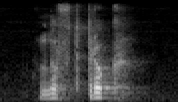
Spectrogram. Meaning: air pressure
- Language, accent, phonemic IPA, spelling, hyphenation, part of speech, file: German, Austria, /ˈlʊftˌdʁʊk/, Luftdruck, Luft‧druck, noun, De-at-Luftdruck.ogg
